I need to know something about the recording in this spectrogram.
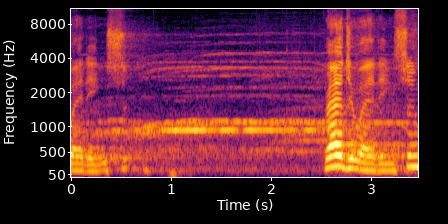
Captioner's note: audience cheering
